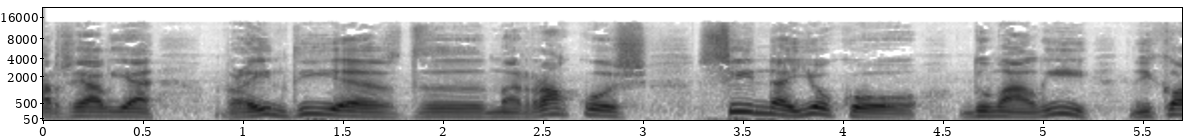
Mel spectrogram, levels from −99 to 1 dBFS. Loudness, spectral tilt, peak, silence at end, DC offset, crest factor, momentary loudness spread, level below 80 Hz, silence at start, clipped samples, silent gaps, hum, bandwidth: -22 LUFS; -5 dB/octave; -4 dBFS; 0 s; under 0.1%; 16 dB; 11 LU; -56 dBFS; 0 s; under 0.1%; none; none; 13.5 kHz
